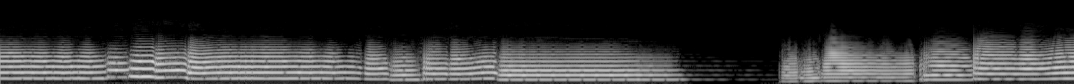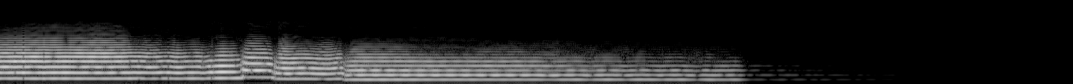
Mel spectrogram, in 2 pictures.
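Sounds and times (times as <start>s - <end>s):
drunken street trombone playing: 0.0s - 6.9s, 7.8s - 18.2s.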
